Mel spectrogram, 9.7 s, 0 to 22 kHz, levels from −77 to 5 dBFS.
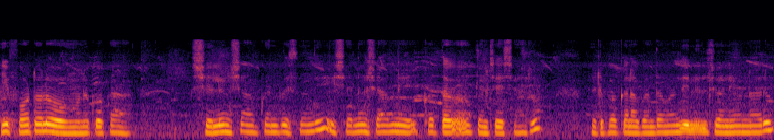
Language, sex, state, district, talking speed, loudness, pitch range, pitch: Telugu, male, Telangana, Karimnagar, 125 wpm, -17 LUFS, 140-165 Hz, 155 Hz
